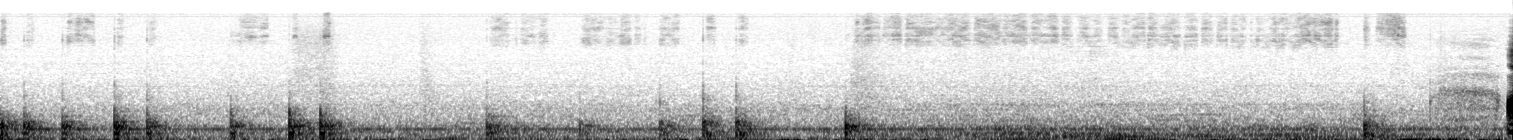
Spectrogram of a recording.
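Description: A pen taps and scrapes against a hard writing board.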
